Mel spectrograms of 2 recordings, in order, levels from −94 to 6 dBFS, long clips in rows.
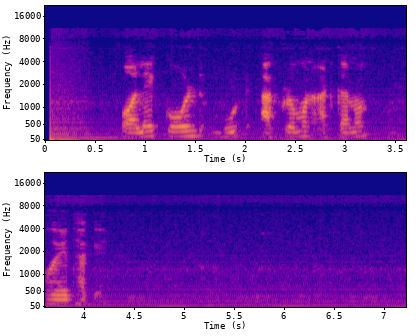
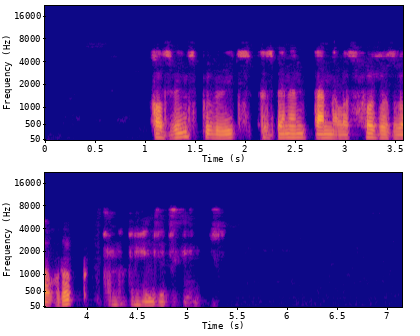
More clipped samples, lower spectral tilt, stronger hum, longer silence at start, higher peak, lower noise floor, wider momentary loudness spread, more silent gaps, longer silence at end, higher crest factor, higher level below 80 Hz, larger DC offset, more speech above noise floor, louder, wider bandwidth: neither; about the same, -5.5 dB/octave vs -5 dB/octave; first, 50 Hz at -65 dBFS vs none; second, 0.05 s vs 1.1 s; second, -8 dBFS vs -4 dBFS; second, -59 dBFS vs -86 dBFS; about the same, 21 LU vs 21 LU; neither; first, 3.05 s vs 1.85 s; about the same, 26 dB vs 24 dB; first, -54 dBFS vs -70 dBFS; neither; second, 27 dB vs 59 dB; second, -32 LUFS vs -27 LUFS; first, 11.5 kHz vs 7.6 kHz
